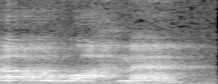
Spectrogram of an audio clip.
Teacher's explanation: Two things happen. Number one, the lam disappears. The lam disappears. Okay? Number two, the letter after lam will have shadda. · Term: injection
